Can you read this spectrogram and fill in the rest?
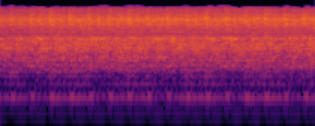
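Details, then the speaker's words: Model "Minnie"-type traction engine test-run on compressed air despite excessive crankshaft side play: quick, regular chuffing beat at steady speed with light normal gear rattle, running sweetly. "however even in this state it runs very well I'll stop talking again so you can have a listen"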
